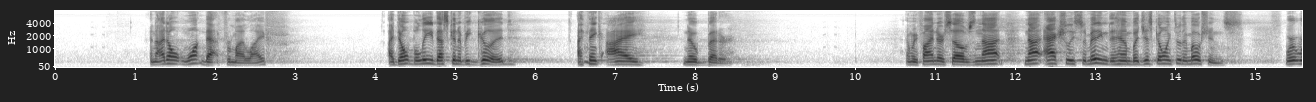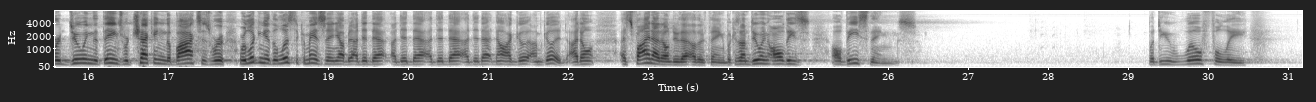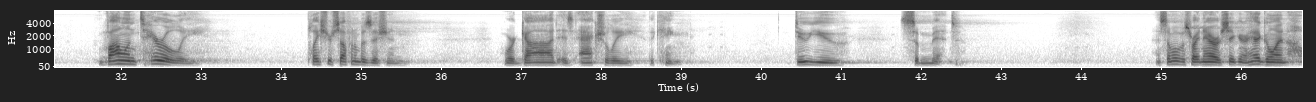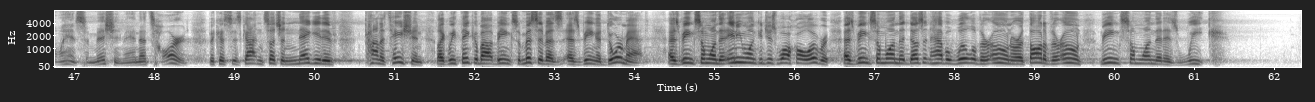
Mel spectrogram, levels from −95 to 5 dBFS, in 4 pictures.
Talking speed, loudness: 170 wpm, -21 LUFS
